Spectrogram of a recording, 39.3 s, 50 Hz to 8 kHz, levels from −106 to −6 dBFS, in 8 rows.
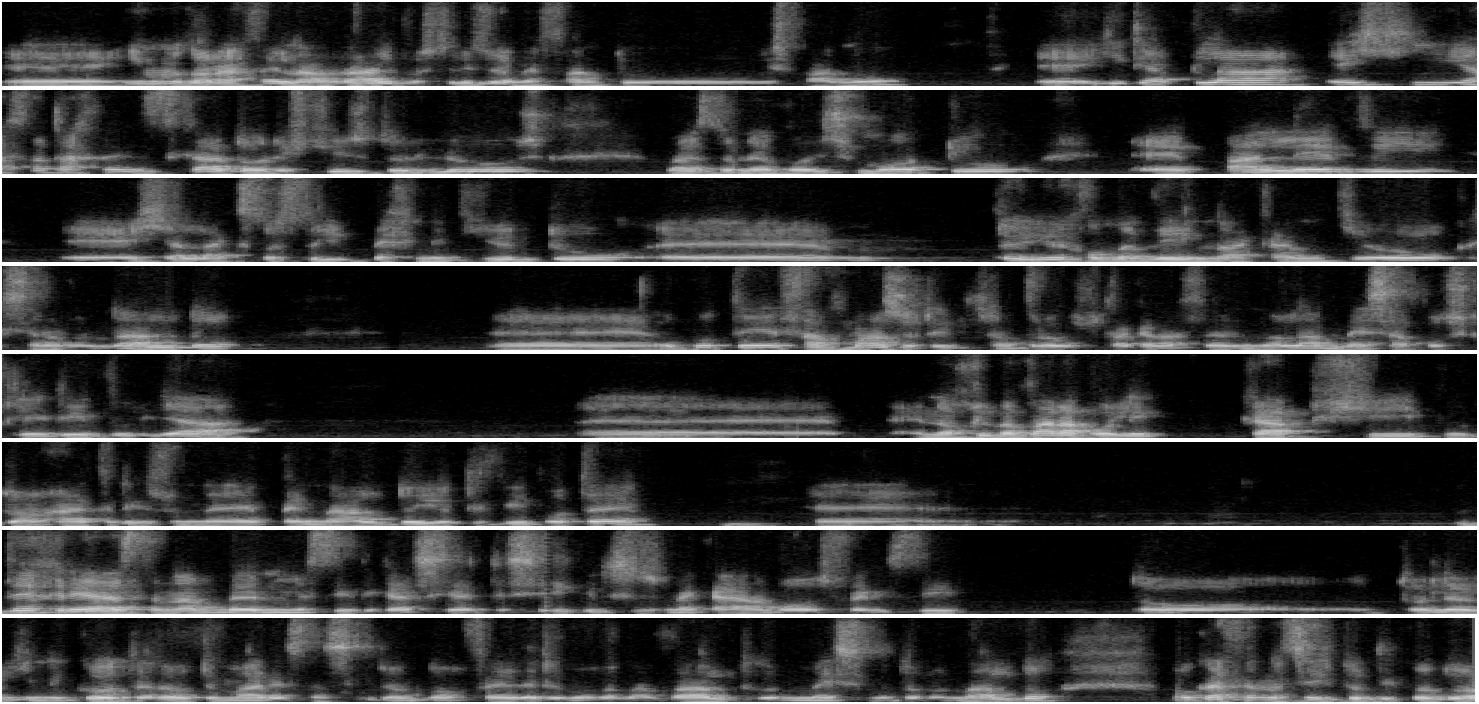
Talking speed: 160 wpm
